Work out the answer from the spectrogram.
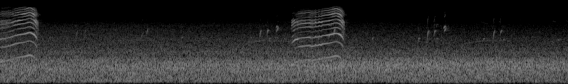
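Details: A northern lapwing with chicks gives two wheezy, slurred, harmonic-rich calls about three seconds apart, with a few faint high notes after, over steady wind rush.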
